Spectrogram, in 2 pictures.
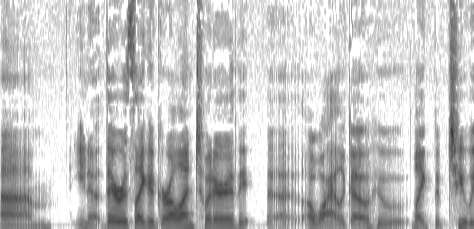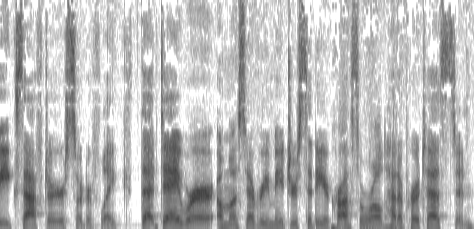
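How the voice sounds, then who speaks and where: Her fairly low voice carries vocal fry and fairly even intonation as the woman talks at a fairly quick pace on a very clean recording with a silent background. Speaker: podcast producer. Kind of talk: casual chat.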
